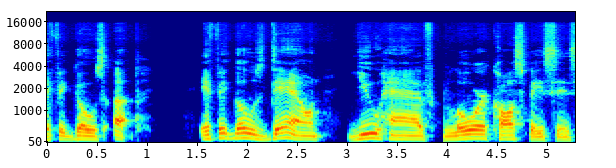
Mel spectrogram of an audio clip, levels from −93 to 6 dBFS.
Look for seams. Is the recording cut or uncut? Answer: cut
